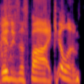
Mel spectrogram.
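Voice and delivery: loud, high joke shout; playfully shouted fake accusation; mock alarm. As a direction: call out a hammed-up kill order. Joke reading of the note.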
